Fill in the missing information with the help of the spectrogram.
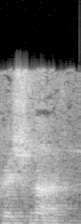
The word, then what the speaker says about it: Krishna: It's pronounced here the same in Hungary as it is in India, as it is in America, as it is in Russia. Krishna.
